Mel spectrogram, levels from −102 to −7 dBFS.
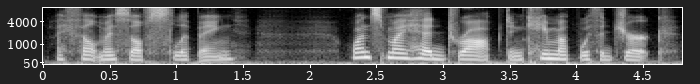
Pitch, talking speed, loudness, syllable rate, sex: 180 Hz, 175 wpm, -21 LUFS, 4.6 syllables/s, female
